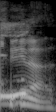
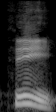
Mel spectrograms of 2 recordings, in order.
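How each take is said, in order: First: The consonant is a hissing s sound. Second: The consonant is made with tongue at teeth. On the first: The speaker calls it wrong. "না" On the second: The speaker calls it right. "এগুলো জীব, দাঁত দাঁতের"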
